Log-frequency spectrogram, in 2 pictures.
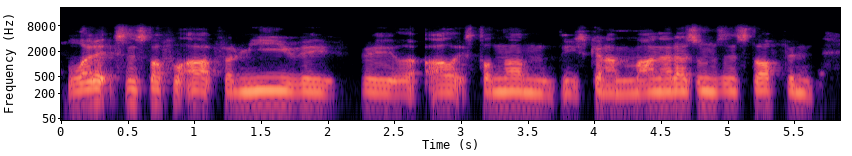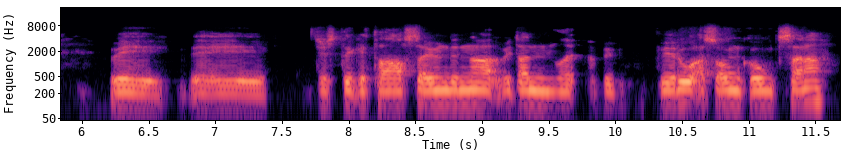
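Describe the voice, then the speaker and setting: A Scottish musician joins a podcast as a guest and talks in an easygoing, casual way. The recording sounds a bit dull and lo-fi. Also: male voice, on the low side, level tone, moderate pace. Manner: easygoing, brief agreeing replies. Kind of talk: casual chat.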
